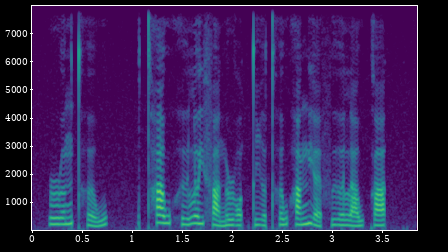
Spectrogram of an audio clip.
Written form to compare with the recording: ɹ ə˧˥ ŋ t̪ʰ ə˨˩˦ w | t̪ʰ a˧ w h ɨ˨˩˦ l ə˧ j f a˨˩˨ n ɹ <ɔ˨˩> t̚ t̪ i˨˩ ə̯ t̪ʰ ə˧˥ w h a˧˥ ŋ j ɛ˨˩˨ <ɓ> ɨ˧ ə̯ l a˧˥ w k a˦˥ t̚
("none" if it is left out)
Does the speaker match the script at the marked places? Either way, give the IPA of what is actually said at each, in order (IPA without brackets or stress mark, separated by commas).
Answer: ɔ˨˩, f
